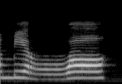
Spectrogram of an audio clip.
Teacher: Mirro ada nun sukun ketemu ro. Idgham bila ghunah.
